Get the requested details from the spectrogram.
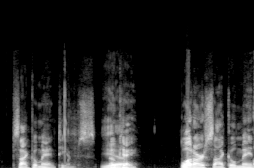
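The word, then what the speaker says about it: psychomanteums: Psychomantiums.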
